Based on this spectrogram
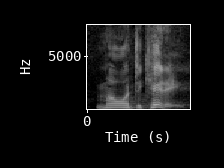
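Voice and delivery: put-on loud, insistent little-kid voice; a small boy demanding a kitty; lightly voiced stubborn toddler.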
